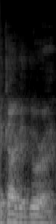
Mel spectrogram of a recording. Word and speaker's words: Kakegurui: Kakegurui. You I was about to say, Yu-Gi-Oh! to it. Why not? would you consider that anime? Cat or did I pronounce it right? You say Kakegurui? Yeah, Kakegurui.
